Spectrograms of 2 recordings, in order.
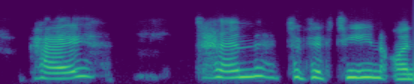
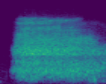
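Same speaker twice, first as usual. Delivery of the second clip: effortful sigh; 12 dB quieter than usual. Real, not acted. Mid-workout effort exhale.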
